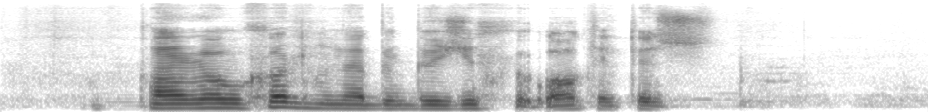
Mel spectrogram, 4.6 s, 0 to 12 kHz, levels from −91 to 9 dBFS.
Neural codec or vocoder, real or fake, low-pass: codec, 32 kHz, 1.9 kbps, SNAC; fake; 10.8 kHz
